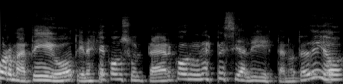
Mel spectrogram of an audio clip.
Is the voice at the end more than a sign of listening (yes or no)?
yes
